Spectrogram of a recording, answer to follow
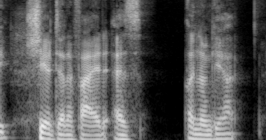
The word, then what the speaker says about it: Unangax̂: Unaf.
